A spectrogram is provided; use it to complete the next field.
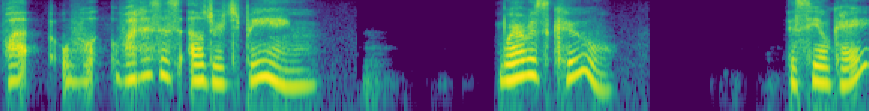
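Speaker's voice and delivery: hushed whisper. Playing a character in a game, whispering questions to another character. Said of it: "Stars whispers to Dominic".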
